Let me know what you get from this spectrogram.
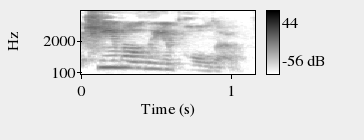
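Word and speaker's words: Kimo Leopoldo: legend in the UFC, and his name is Chemo. Leopoldo. Ah, did you say that? You're afraid I was going to speak in tongues? He thought I was going to speak in tongues or something. But Chemo Leopoldo.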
